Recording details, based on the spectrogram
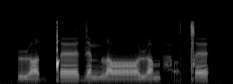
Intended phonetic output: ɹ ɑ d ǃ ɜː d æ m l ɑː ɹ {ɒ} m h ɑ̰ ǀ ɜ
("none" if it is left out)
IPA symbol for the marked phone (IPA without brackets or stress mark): ɑ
